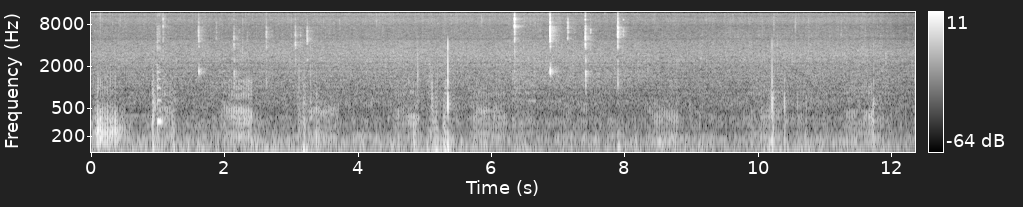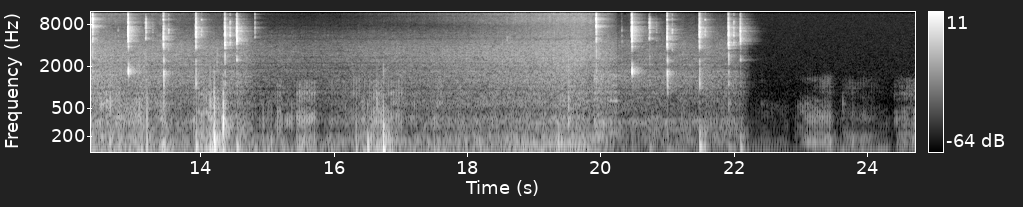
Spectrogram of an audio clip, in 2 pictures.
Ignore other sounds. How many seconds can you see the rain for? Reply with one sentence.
You can hear the rain for 20 seconds altogether.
